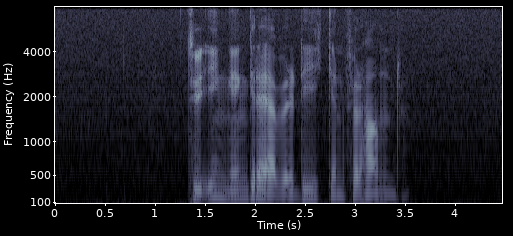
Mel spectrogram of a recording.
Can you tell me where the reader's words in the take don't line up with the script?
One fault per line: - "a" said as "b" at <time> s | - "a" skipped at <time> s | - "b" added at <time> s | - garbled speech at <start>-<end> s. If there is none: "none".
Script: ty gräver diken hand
- "ingen" added at 1.5 s
- "för" added at 2.9 s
